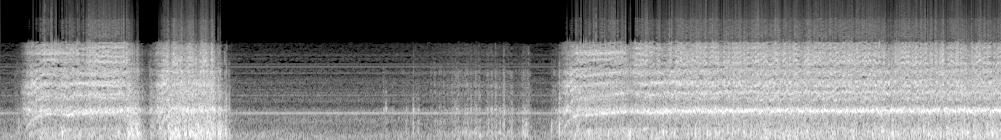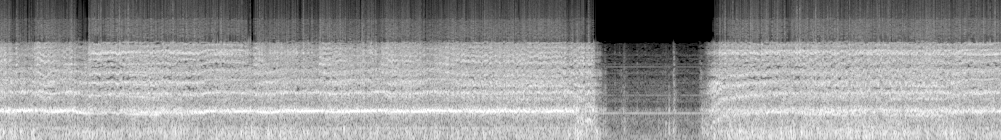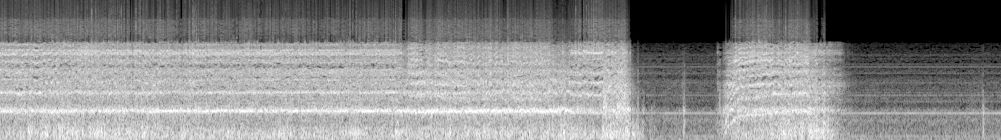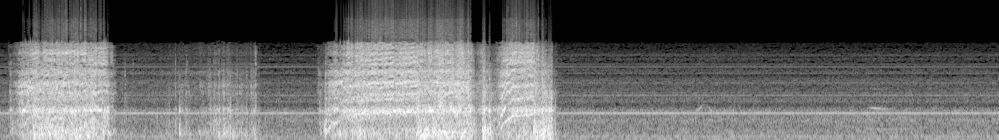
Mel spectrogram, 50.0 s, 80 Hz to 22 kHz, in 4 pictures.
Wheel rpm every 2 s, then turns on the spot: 130, 60, 0, 70, 210, 210, 220, 220, 220, 200, 40, 210, 220, 230, 230, 220, 120, 100, 10, 80, 40, 150, 30, 0, 0.
38-40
